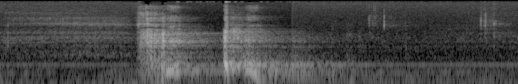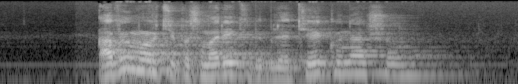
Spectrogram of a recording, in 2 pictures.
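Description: An elderly man speaks close to a microphone, in short bursts with pauses.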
